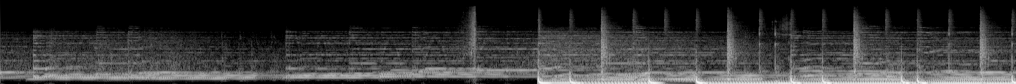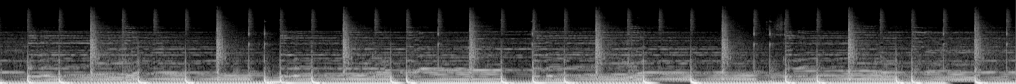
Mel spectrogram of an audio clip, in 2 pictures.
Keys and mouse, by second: 4.7 alt+click, 9.5 alt+click, 11.3 alt+shift+click, 12.2 typing, 13.0 double click, 14.8 shift+click, 16.5 g, 18.4 double click.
